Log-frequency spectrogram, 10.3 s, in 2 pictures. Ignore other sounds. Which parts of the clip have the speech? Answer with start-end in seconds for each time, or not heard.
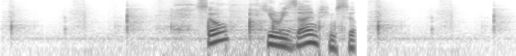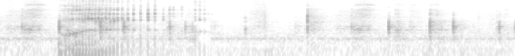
1.9-3.5.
